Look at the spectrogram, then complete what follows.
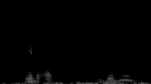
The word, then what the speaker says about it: Ghibli: Is it pronounced Studio Ghibli? Ghibli?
